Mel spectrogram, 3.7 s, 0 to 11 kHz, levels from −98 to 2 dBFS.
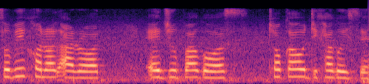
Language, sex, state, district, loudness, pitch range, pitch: Assamese, female, Assam, Kamrup Metropolitan, -14 LUFS, 250-285 Hz, 275 Hz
